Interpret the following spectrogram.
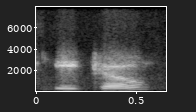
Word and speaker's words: Aiko: It's pronounced Eco, and a very happy birthday.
